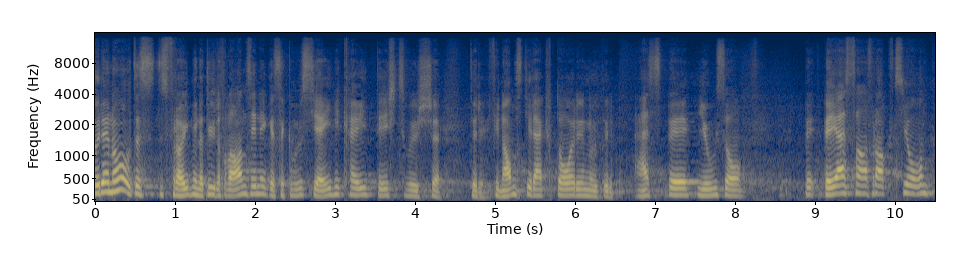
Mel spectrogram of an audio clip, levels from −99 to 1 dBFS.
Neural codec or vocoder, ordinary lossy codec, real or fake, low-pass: autoencoder, 48 kHz, 32 numbers a frame, DAC-VAE, trained on Japanese speech; AAC, 64 kbps; fake; 14.4 kHz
